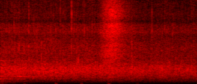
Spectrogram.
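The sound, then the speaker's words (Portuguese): An audience at a church service applauds the Lord together, producing a steady, dense wash of clapping that holds evenly for the whole stretch, with faint low thumps scattered underneath and no voices. “Aplauda ao Senhor, aplauda.”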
